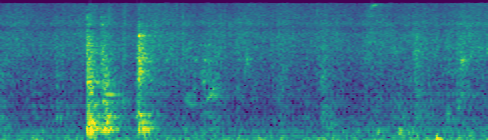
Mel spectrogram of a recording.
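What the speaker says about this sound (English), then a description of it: "when you're browning onions, you have to make sure that all of the onions get brown" Onions brown in a Teflon pan with a steady low sizzle, broken by a couple of scraping stirs against the pan surface.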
